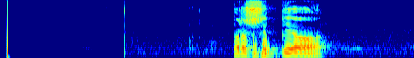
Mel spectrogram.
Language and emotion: Russian, neutral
